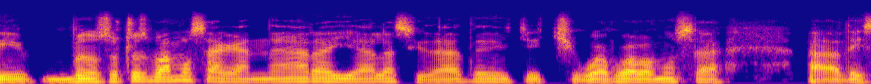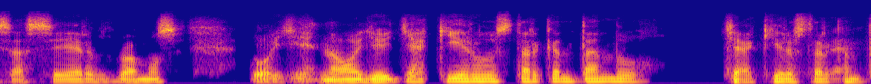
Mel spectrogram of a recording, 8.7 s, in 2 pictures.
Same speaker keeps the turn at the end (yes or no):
no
